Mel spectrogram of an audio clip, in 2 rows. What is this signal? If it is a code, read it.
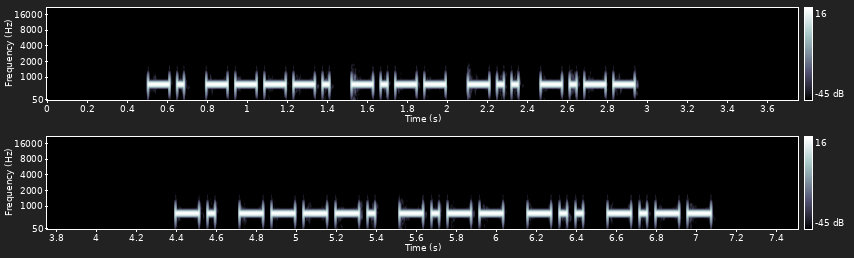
Morse code, heard as a keyed tone, about 32 wpm, 700 Hz. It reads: N9YDY N9YDY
